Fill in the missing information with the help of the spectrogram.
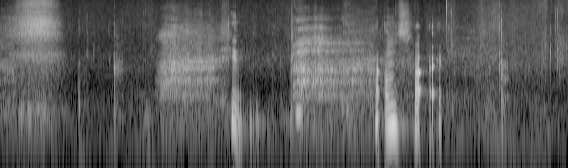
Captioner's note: sobbing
